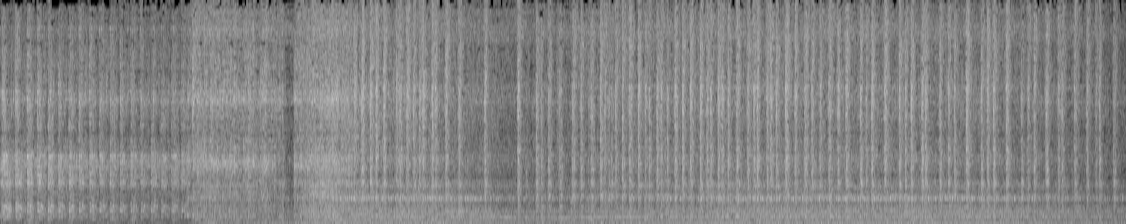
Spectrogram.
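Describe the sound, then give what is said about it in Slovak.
A Trabant car engine sputters to life after a couple of seconds, then runs with a loud, steady, buzzing idle and slight revving, with no talking. “Tak na záver tejto informácie si pokojne dajme ešte raz zvuk motora Trabantu.”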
